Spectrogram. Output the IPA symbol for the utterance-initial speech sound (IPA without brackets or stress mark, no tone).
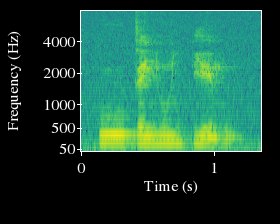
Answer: uː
